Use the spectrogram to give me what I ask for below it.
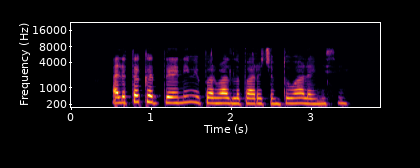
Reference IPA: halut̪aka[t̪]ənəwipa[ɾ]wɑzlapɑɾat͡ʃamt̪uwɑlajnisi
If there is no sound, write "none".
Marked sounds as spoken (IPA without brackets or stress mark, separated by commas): d̪, ɾ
